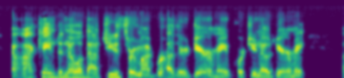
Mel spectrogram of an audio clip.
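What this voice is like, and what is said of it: Tennessee Southern accent. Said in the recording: “this uh, Tennessee hillbilly. You hear my uh, accent”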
